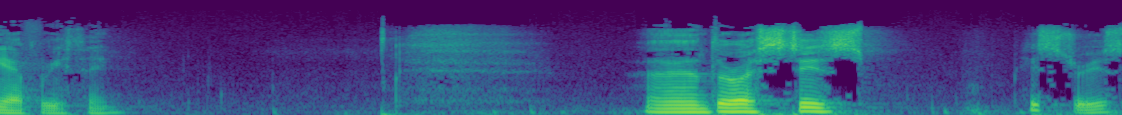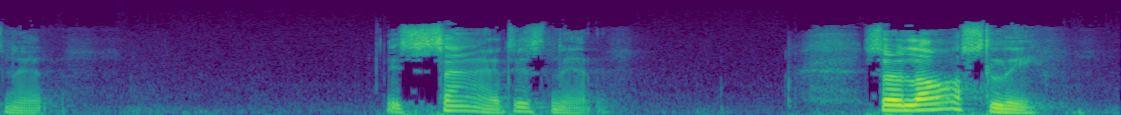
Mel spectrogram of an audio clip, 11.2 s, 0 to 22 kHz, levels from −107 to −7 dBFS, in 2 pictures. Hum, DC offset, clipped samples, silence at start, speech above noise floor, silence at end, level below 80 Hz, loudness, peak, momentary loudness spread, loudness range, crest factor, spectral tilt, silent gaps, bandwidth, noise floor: none; under 0.1%; under 0.1%; 0 s; 43 dB; 0.2 s; -54 dBFS; -26 LUFS; -6 dBFS; 25 LU; 13 LU; 24 dB; -4.5 dB/octave; none; 10.5 kHz; -69 dBFS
